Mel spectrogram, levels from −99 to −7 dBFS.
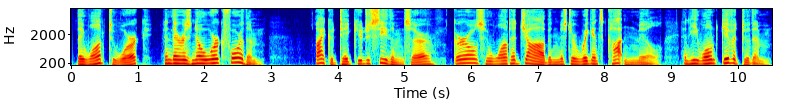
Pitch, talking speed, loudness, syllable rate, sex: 145 Hz, 200 wpm, -18 LUFS, 4.4 syllables/s, male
